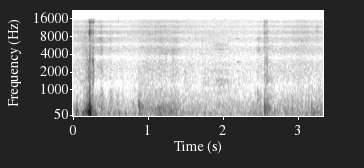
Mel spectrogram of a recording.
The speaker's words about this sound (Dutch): Ja slokje water.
